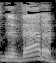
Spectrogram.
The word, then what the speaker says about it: Nevada: Are you impressed that I pronounced Nevada properly? – I am.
